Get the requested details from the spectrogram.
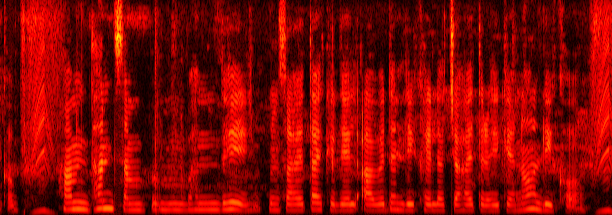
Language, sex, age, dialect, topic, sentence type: Maithili, female, 25-30, Bajjika, agriculture, question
